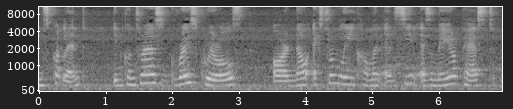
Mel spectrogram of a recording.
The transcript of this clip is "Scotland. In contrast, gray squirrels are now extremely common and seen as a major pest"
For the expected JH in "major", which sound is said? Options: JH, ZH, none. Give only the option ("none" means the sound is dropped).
none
